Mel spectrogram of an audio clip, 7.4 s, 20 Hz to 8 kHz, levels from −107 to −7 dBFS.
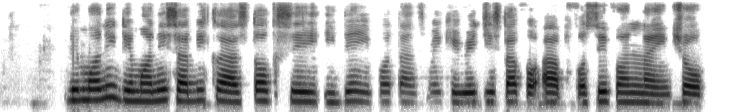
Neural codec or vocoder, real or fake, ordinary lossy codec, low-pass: none; real; none; 7.2 kHz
